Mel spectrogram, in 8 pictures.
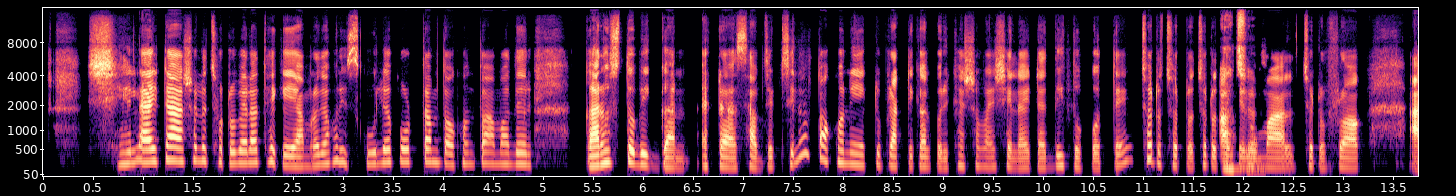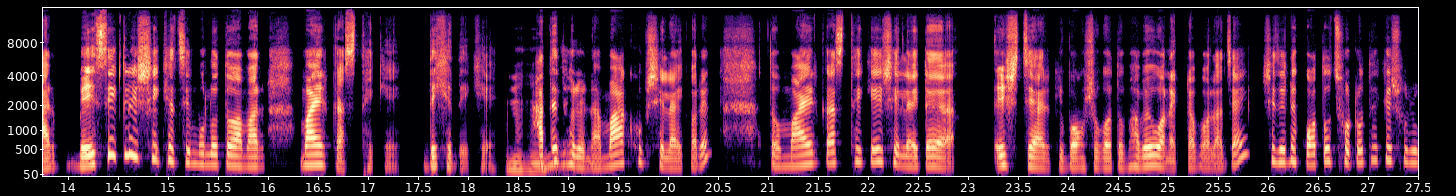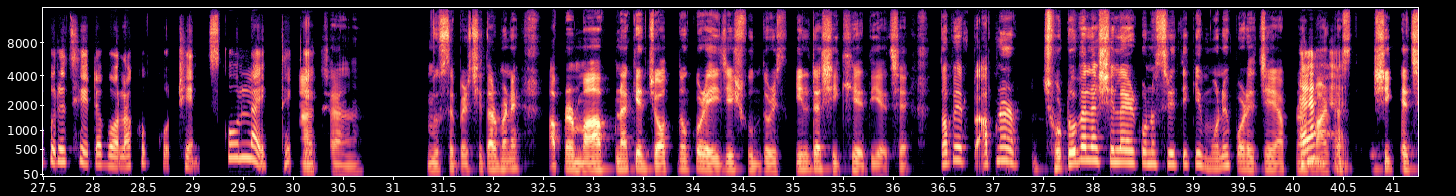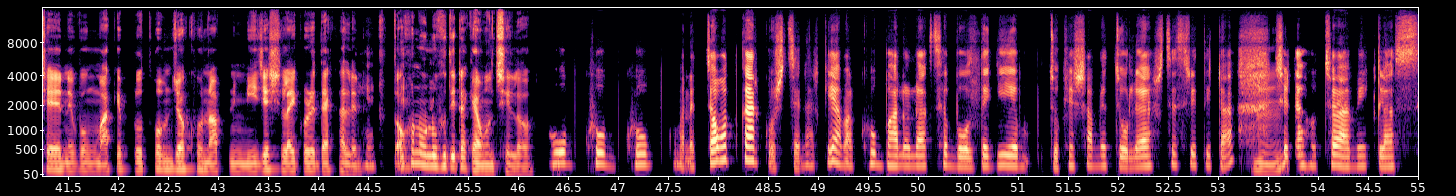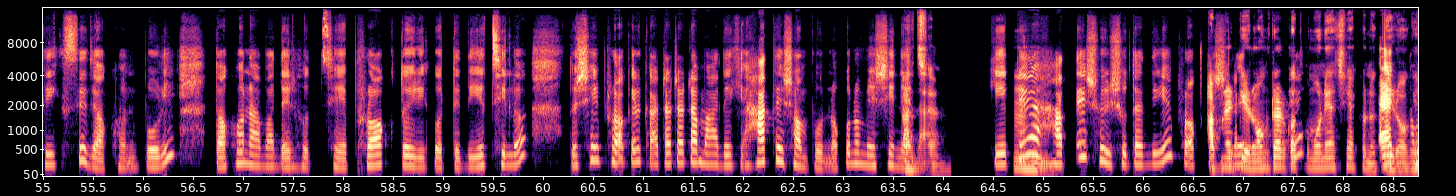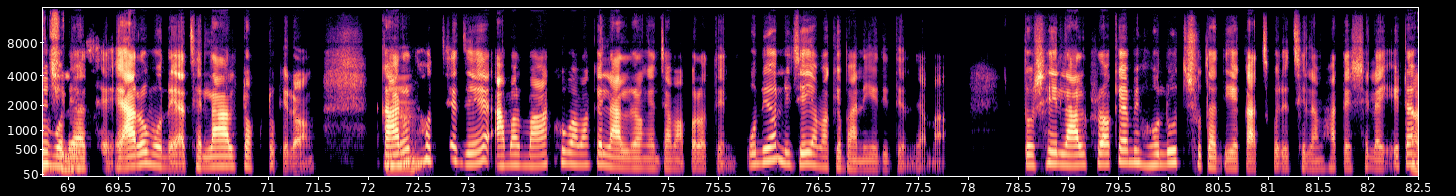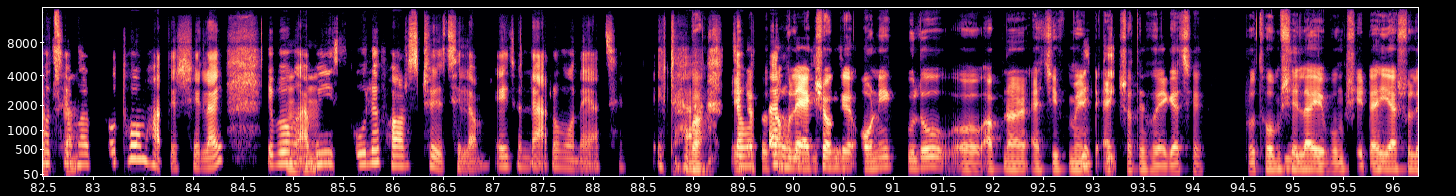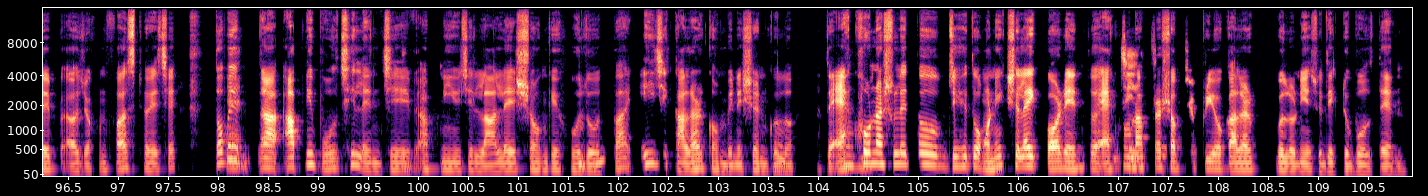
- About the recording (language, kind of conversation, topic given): Bengali, podcast, তোমার সবচেয়ে প্রিয় শখ কোনটি, আর সেটা তোমার ভালো লাগে কেন?
- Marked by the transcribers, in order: other background noise; in English: "basically"; in English: "skill"; laughing while speaking: "এটা চমৎকার অনুভূতি"; in English: "achievement"; in English: "combination"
